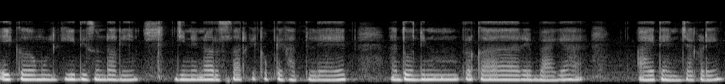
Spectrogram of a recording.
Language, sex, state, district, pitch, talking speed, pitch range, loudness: Marathi, female, Maharashtra, Pune, 220 Hz, 140 wpm, 215-230 Hz, -16 LUFS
